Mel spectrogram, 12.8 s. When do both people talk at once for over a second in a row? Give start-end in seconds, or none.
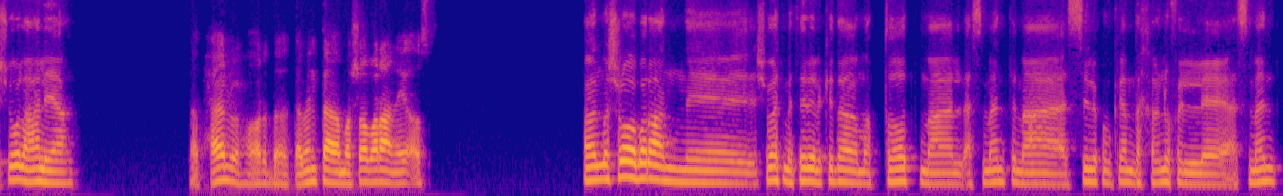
none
